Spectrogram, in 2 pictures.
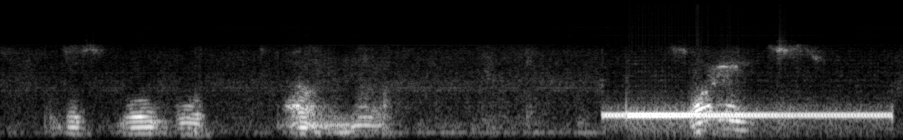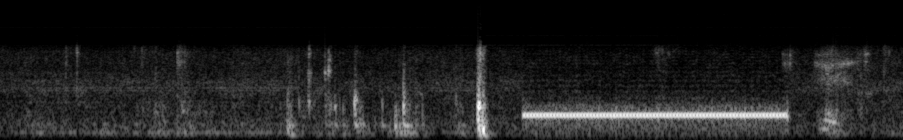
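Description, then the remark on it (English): A phone line with quick dialing beeps, then two long, steady, mid-pitched dial tones, each lasting about two seconds, separated by soft clicks and muffled background noise, as a call is placed again to a plus-size model. “We're calling the plus-size model again.”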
